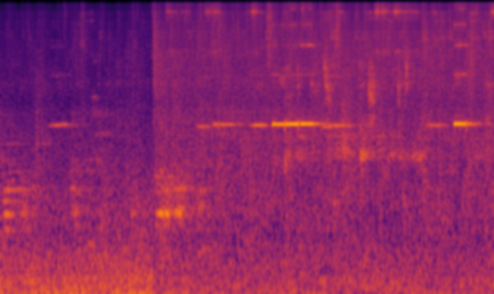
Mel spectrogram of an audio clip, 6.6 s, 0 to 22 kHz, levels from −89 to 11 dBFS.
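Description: From 2.04 s to the end, pre-emphasis is left on: a treble boost applied for transmission was never undone by the matching de-emphasis. Highs sit about 11 dB above 1 kHz at 10 kHz, consistent with a J.17 curve, so the sound turns thin, bright and sibilant.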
